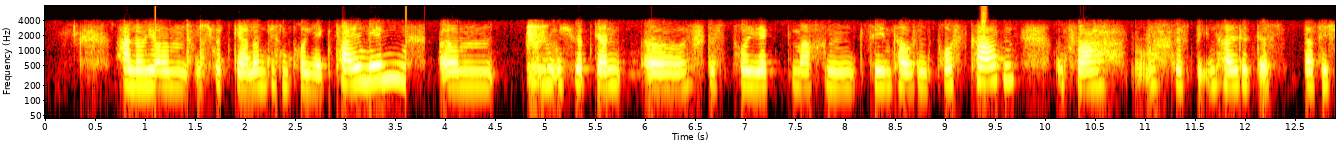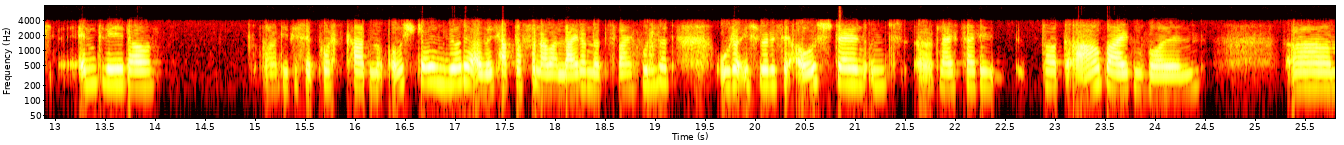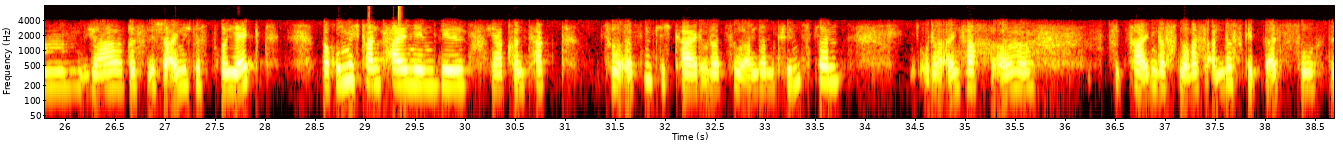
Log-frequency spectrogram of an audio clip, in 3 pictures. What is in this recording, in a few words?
Voicemail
